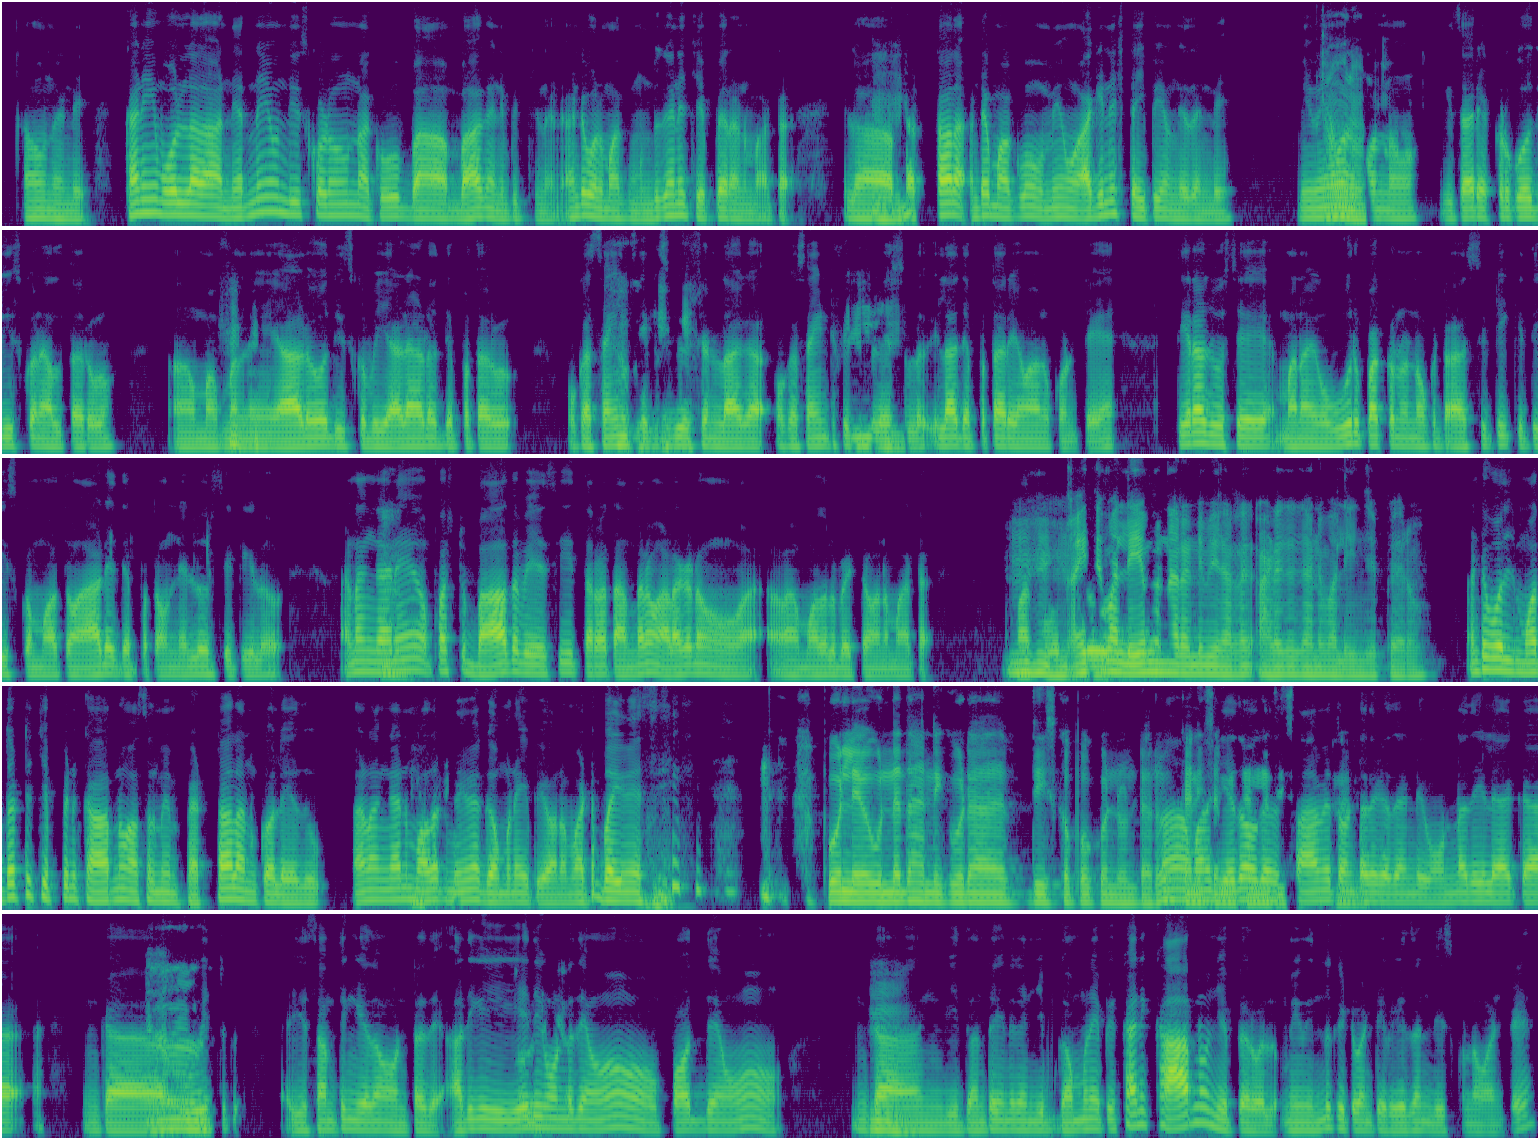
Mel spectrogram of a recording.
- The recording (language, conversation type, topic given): Telugu, podcast, నీ ఊరికి వెళ్లినప్పుడు గుర్తుండిపోయిన ఒక ప్రయాణం గురించి చెప్పగలవా?
- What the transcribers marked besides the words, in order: in English: "ఎగైనెస్ట్"; other background noise; giggle; in English: "సైన్స్ ఎగ్జిక్యూషన్"; in English: "సైంటిఫిక్ ప్లేస్‌లో"; in English: "సిటీకి"; in English: "సిటీలో"; in English: "ఫస్ట్"; giggle; in English: "సమ్‌థింగ్"; in English: "రీజన్"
